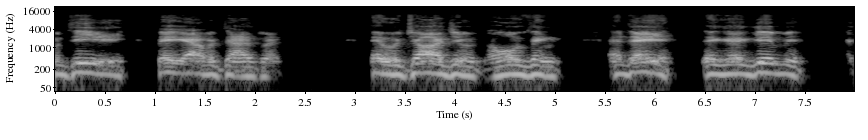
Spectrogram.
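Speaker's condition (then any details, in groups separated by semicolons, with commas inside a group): ALS/MND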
